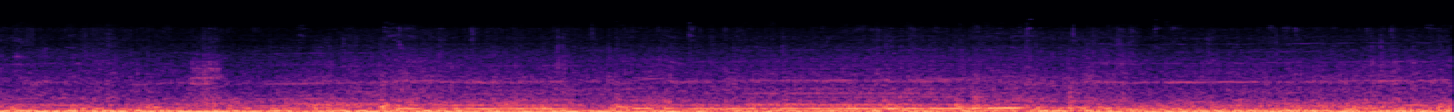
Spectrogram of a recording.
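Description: Rally car driving on a dirt track, heard from inside the caged cabin: a loud low rumble of engine and running gear over rough ground, with the engine holding a steady note for about three seconds in the middle.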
